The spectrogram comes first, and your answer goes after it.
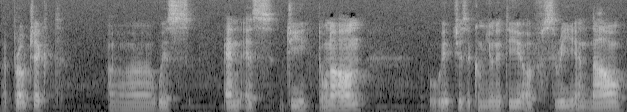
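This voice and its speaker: A man in his forties from Austria, answering interview questions haltingly, with many fillers and restarts. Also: fairly low pitch, level tone, creaky, fairly bright tone, echoey room. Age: 40s. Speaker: youth football club organizer.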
